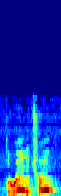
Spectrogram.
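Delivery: normal talking voice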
